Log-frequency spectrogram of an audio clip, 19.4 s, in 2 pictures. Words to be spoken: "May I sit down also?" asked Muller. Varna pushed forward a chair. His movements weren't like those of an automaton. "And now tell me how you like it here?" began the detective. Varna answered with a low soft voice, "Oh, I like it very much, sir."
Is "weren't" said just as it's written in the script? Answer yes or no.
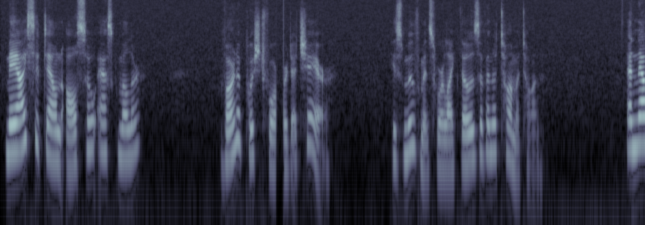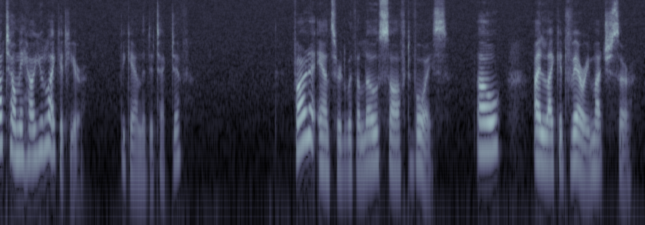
no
